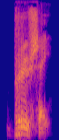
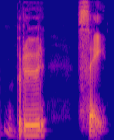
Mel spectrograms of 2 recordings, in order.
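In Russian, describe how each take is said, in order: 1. Звуки r и s сливаются в один звук sh. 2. Звуки r и s произносятся как отдельные звуки. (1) "можно эти две буквы объединить. Брюшей" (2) "вместо брюрсей"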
